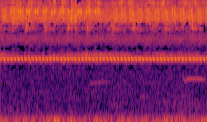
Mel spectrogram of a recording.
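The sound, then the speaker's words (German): A dense chorus of crickets chirps steadily in the Tuscan countryside of Italy, among maquis and cypresses: a continuous shrill trilling with no voices, just the bright insect drone of a warm outdoor evening. “Die Macchia, die Zypressen, das Zirpen der Grillen.”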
